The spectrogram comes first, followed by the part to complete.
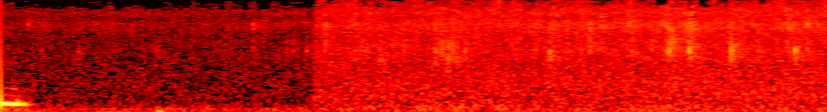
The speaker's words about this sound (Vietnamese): Gió nổi lên, từng đợt xào xạc lẫn trong mưa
